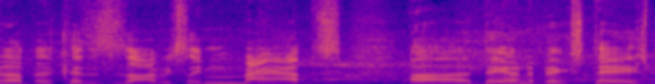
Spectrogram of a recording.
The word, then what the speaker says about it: MAB: MAB, that's how you pronounce it. I was calling it Mob Deep, you know, for a second. I don't know. I mean, it's an acronym.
